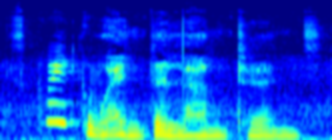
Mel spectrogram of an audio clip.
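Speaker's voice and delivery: plain reading voice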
